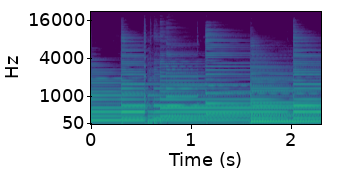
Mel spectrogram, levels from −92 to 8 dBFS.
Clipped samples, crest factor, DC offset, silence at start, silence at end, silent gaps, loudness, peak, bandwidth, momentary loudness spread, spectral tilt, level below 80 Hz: under 0.1%; 12 dB; under 0.1%; 0 s; 0 s; none; -32 LUFS; -18 dBFS; 16 kHz; 2 LU; -6.5 dB/octave; -50 dBFS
